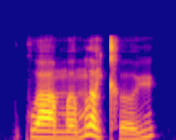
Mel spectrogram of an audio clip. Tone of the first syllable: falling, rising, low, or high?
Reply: low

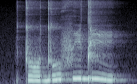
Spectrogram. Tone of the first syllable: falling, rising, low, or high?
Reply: low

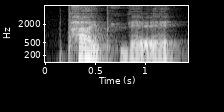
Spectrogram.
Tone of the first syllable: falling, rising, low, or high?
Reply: falling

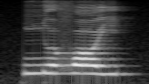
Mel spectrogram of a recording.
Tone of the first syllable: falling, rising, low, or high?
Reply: high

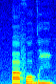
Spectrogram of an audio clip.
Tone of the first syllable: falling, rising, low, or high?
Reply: low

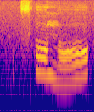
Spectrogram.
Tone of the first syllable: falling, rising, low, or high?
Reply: high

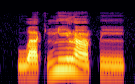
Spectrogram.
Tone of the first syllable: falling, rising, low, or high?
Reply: low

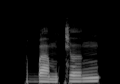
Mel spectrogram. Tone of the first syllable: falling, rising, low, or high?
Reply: low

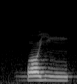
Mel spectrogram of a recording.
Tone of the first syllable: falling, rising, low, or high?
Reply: high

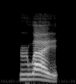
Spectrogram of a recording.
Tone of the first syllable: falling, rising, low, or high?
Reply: falling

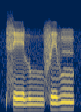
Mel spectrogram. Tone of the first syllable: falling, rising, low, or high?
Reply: low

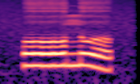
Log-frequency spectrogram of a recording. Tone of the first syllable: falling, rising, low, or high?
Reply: high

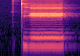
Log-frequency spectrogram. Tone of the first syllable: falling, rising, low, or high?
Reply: low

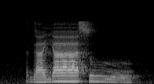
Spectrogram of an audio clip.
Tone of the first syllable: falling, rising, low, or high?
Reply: high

